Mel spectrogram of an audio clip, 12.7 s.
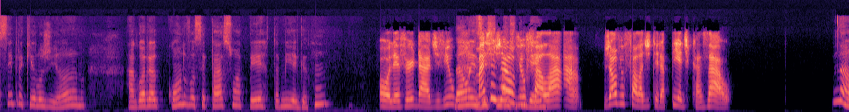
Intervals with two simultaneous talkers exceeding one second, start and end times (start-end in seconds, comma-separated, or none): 6.8-8.2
